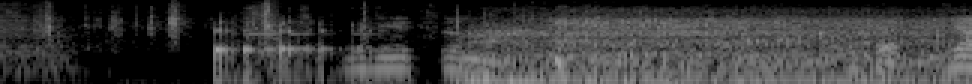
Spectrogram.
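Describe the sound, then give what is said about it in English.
A couple of ice cubes clink and rattle in a highball glass, then a steady stream of tap water pours in with a continuous rushing splash that fills the rest of the moment. “Grab a highball glass, put a couple of cubes of ice in there, and a little bit of tap water, will you?”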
